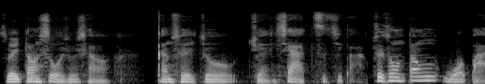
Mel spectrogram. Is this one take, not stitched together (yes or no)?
no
